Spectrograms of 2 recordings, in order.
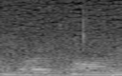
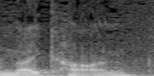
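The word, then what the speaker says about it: Naikan: The reflection side of the material is something called Nikon. It's a Japanese word that's pronounced like we mispronounce the camera, Nikon.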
